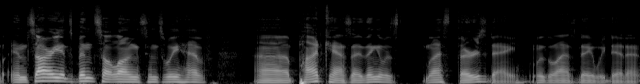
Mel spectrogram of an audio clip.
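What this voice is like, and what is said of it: Rough, sick-sounding voice. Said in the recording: “I am under the weather, so if my voice sounds like shit ... I've come down with a cold.”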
